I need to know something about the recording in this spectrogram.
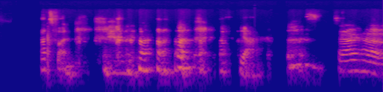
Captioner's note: group laughing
